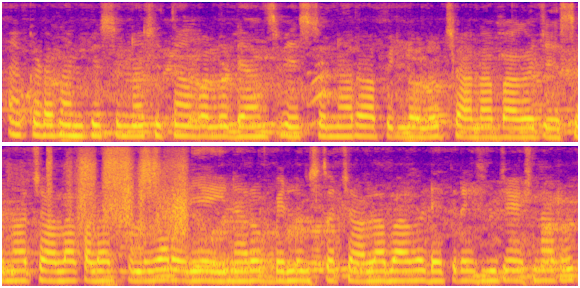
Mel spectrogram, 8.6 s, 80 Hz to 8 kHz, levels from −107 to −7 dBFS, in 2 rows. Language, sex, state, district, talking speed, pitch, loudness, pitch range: Telugu, female, Andhra Pradesh, Sri Satya Sai, 160 wpm, 205 Hz, -14 LUFS, 200-215 Hz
